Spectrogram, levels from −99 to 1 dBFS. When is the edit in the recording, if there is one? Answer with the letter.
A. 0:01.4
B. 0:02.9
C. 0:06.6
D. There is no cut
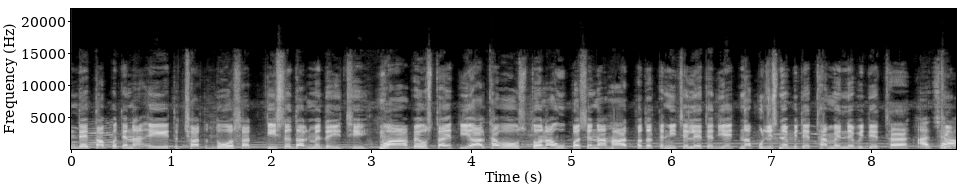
B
